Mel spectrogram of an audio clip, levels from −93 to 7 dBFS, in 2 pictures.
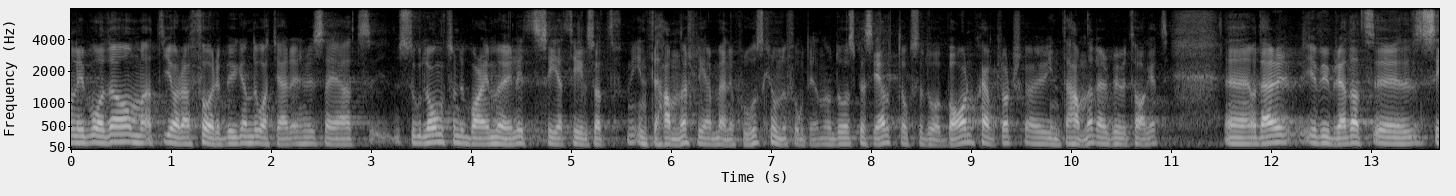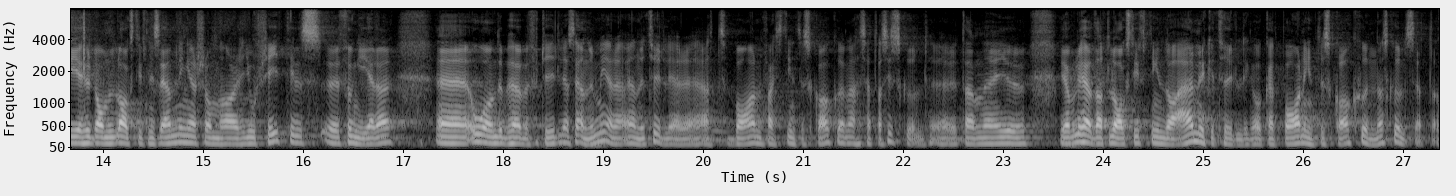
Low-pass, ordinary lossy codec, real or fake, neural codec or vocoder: none; none; real; none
